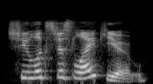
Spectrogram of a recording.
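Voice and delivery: high, slow pet talk; cooing to a pet. Real, not acted. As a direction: coo sweetly to the cat. Talking to the cat.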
